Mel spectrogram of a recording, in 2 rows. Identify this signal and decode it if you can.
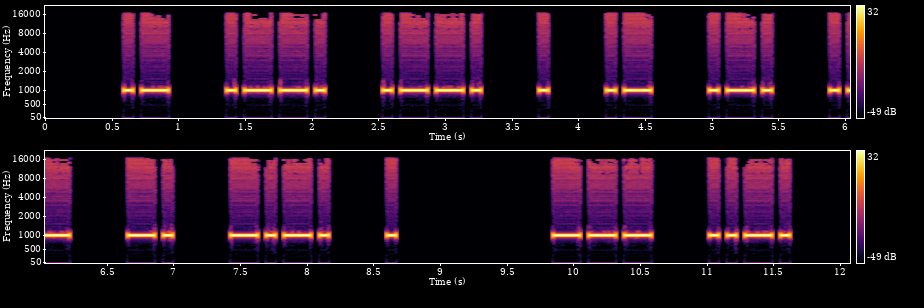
Morse code, heard as a keyed tone, about 18 wpm, spaced as for 12 wpm, 1000 Hz. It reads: APPEARANCE OF
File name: qotdfiles / 12wpm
